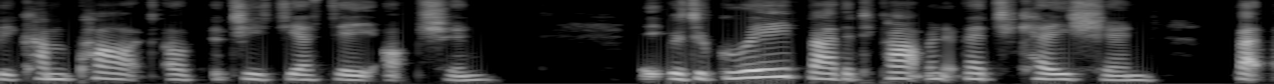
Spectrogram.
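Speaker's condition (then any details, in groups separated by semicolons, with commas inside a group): Deafness; signing and speaking at the same time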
